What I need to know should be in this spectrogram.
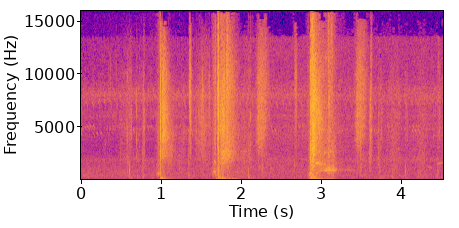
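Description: Heavy punches land with loud thuds.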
